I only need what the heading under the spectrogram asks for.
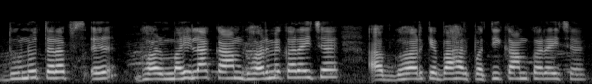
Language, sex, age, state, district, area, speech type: Maithili, female, 30-45, Bihar, Muzaffarpur, rural, spontaneous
